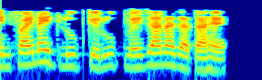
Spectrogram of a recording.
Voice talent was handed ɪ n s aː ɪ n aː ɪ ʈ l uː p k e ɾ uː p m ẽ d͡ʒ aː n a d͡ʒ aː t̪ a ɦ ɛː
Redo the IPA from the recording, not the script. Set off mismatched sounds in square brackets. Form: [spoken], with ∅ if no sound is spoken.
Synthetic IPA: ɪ n [f] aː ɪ n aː ɪ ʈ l uː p k e ɾ uː p m ẽ d͡ʒ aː n a d͡ʒ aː t̪ a ɦ ɛː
